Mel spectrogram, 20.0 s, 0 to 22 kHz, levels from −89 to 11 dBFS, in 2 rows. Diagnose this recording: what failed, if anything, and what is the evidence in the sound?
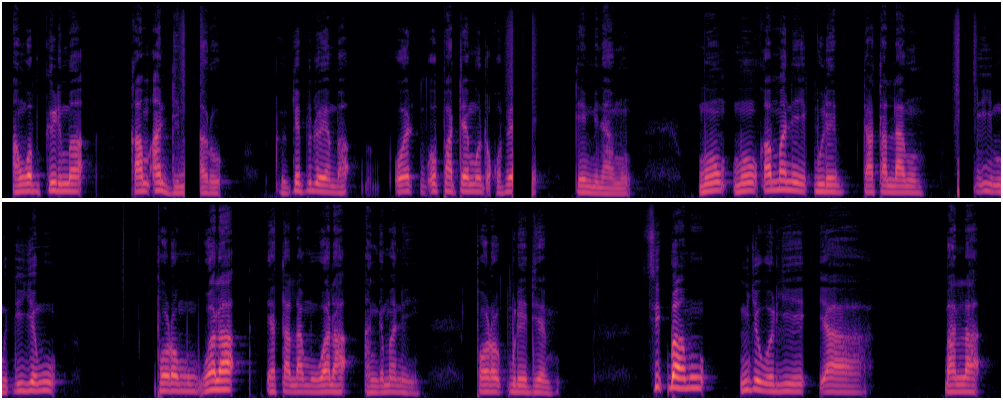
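Three times the speech briefly collapses into a puff of hiss, a gap of near silence, then returns: at 1.73 to 2.06 s, 5.02 to 5.36 s and 9.50 to 9.75 s, with the silent holes lasting about 163 ms, 199 ms and 151 ms. This is wireless microphone squelch dropout in the analogue radio link ahead of the converter. The FM signal faded, noise rose, and the receiver's squelch muted its output until the carrier recovered.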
